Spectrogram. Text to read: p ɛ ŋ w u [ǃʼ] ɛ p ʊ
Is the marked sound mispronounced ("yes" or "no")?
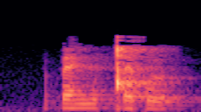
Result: yes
